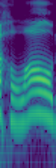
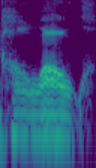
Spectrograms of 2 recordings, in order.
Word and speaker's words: halal: Oh yeah, it, it'll be a halal Manhattan tour. I just hate saying halal. Halal. Halal. Is that how you pronounce it? – Yes, I believe so.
